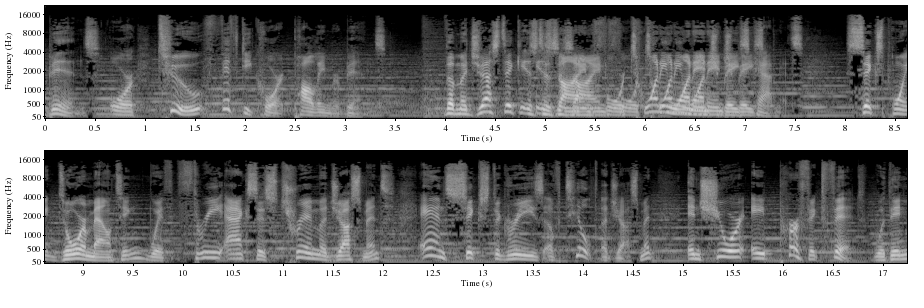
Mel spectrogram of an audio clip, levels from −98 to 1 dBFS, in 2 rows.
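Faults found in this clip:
Doubled audio track, 4.91 to 7.21 s: sound heard twice, a second full-band copy trailing by around 150 ms at roughly equal level, no decay or room colour, cutting in and out abruptly. Likely a second, slower capture path or an edit holding two out-of-step copies.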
